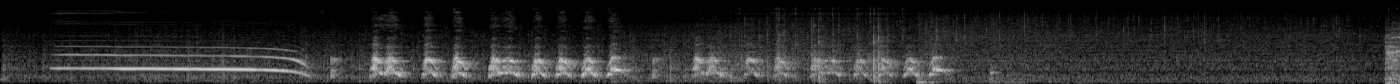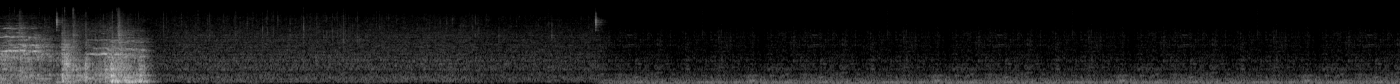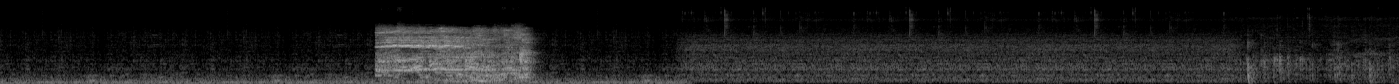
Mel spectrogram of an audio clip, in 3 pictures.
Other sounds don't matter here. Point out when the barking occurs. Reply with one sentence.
The barking can be heard from 0.5 to 10.2 s.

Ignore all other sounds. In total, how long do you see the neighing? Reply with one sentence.
The neighing can be heard for 3 seconds in total.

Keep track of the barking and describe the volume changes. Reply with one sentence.
The volume of the barking goes down.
